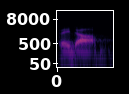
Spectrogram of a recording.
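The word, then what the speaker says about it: בית אב: in charge of the baidaab right it's written b e t space a b but it's pronounced baidab so the baidab here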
